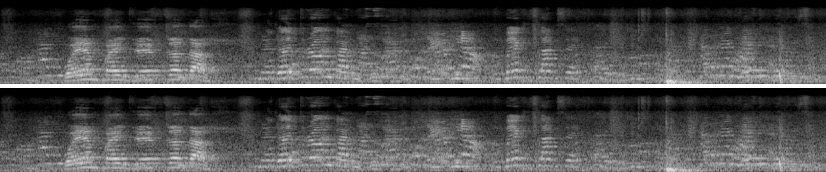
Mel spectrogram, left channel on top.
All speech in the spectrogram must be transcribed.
Poem by Jayatra Das.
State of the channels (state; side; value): identical; both; correlation 1.00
